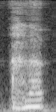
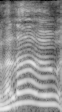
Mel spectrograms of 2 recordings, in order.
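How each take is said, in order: First: It is said in a weak, feeble, ill-sounding voice. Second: It is said in a normal, healthy voice.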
